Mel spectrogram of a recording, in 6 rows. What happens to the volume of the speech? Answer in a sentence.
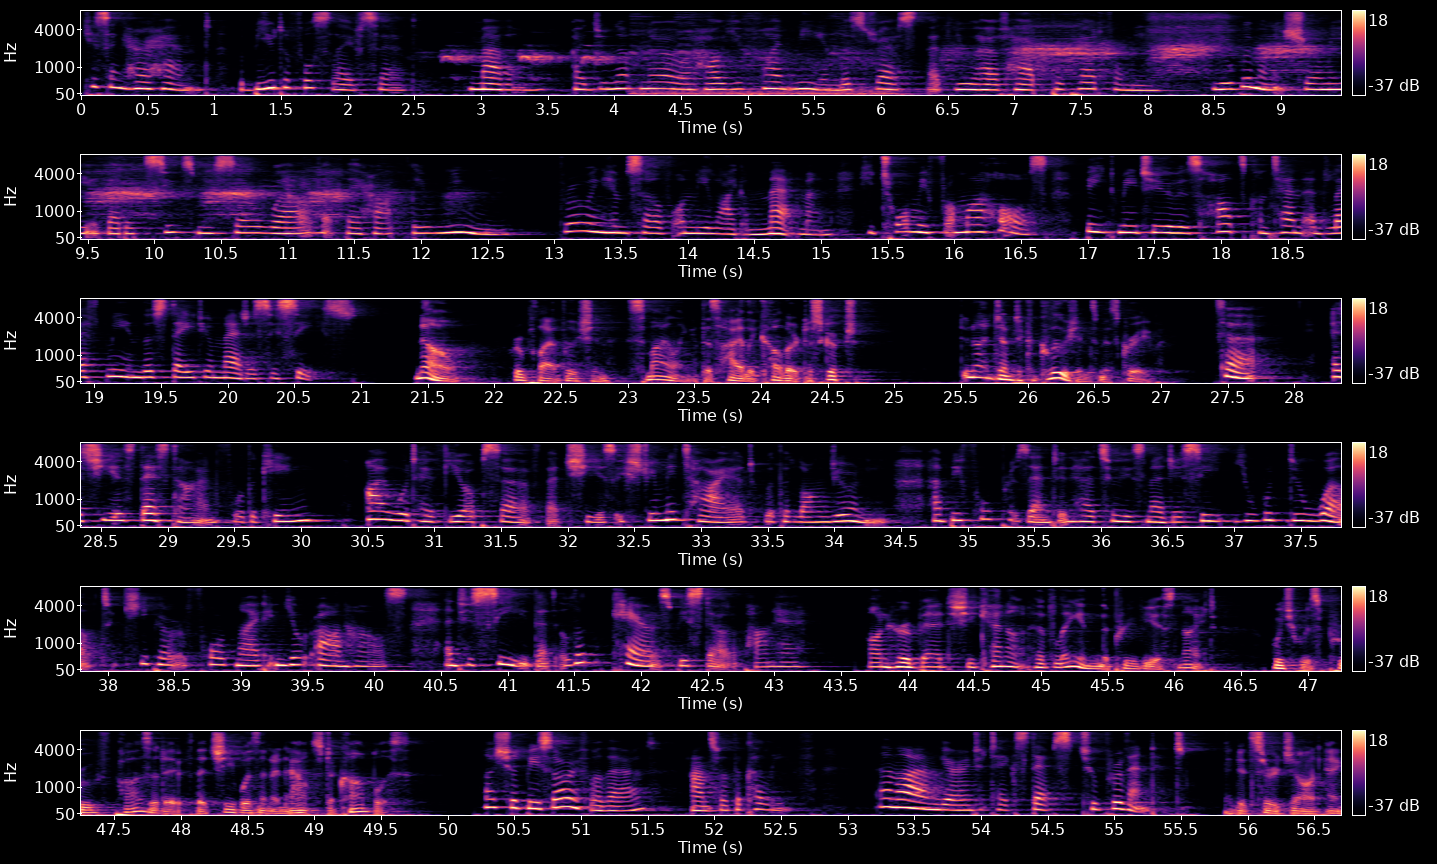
The volume of the speech stays about the same.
